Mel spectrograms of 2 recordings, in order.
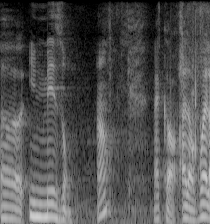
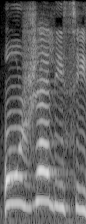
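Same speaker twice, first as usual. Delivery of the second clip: higher, louder cartoon Sammy, shivering line; Sammy's voice; 10 semitones higher, 5 dB louder than usual. A narrator's reading. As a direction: read it as a chilly cartoon kid. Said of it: "dit Sammy".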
